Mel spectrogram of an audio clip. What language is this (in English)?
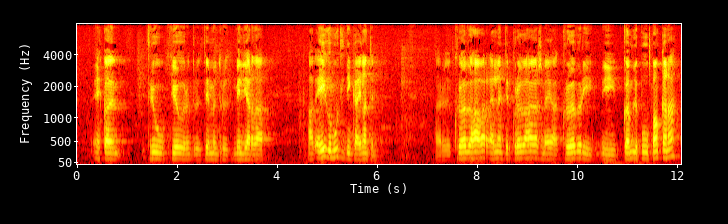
Icelandic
